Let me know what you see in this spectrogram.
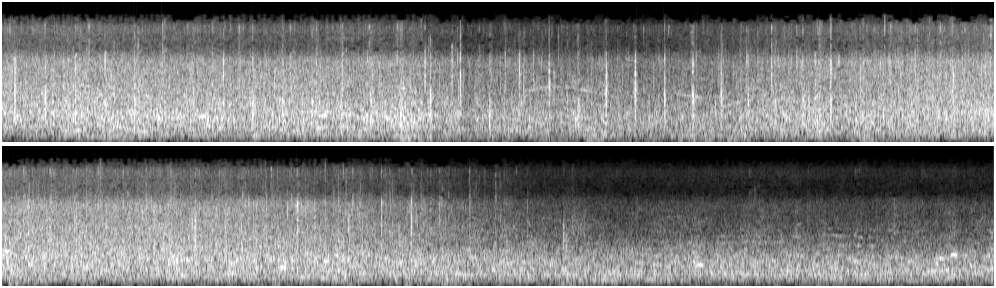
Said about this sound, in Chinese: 现在让我们用最热烈的掌声恭请尊敬的卢台长为我们慈悲看图腾。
